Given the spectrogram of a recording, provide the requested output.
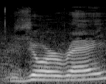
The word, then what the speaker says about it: Joray: Joray is how that's pronounced.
